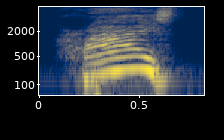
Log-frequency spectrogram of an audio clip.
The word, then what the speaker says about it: Christ: 그래서 Christ, Christ. 스트는 자기네들끼리 쭉 말하니까 알아. Christ, Christ. 이것도 크라고 하지만 완전 K 같은 크 소리로 내지 않습니다.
